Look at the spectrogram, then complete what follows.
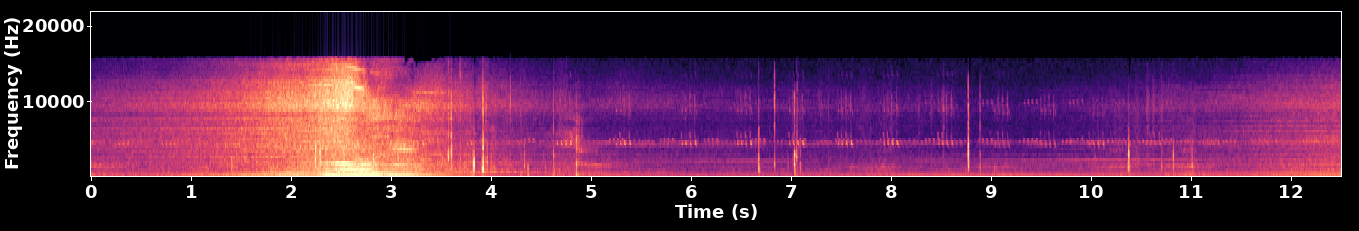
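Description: An electric RC Cessna 150 Carbon-Z's motor and propeller drone as it flies. It passes loudest about two to three seconds in, its pitch falling as it goes by, then drones on steadily at a distance. Crickets chirp in the background, and there are a few sharp clicks.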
